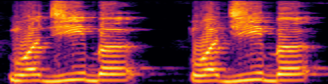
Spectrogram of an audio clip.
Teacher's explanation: با حروف قلقلہ میں سے ہے، اس میں قلقلہ کرتے ہیں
